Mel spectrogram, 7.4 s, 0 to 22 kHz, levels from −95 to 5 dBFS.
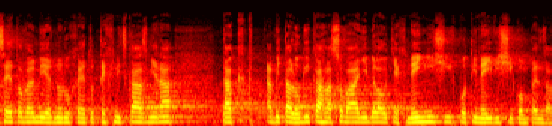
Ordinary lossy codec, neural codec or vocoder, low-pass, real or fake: MP3, 64 kbps; none; 14.4 kHz; real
